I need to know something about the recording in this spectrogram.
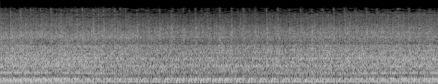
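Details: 1990 Talon petrol engine at idle with a dull, uneven knock coming and going over the steady rumble. The owner wonders if it is piston slap, but the cause is unconfirmed.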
